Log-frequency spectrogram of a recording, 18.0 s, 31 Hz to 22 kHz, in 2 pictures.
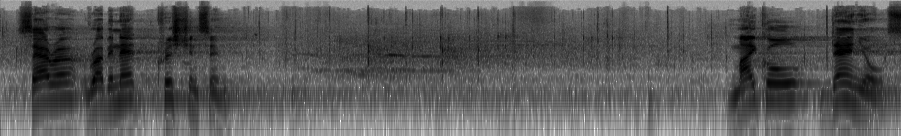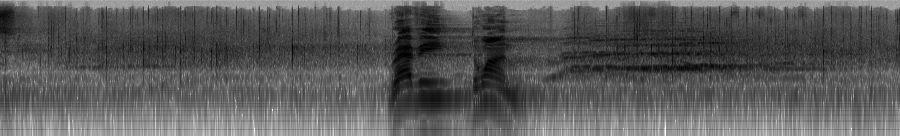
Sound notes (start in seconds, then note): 2.9 applause; 9.2 applause; 14.5 applause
